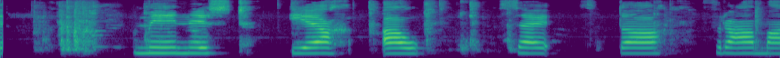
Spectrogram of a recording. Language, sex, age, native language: Icelandic, male, 8, Czech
